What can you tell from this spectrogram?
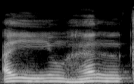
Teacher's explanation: Di sini alif lam dibaca jelas, maka kita hukumi sebagai al-qamariyah. Kenapa? Karena ada huruf alif lam bertemu dengan salah satu huruf al-qamariyah yaitu kaf.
